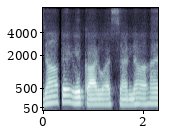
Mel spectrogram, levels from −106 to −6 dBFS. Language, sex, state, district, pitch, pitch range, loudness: Hindi, male, Punjab, Kapurthala, 125 Hz, 115-135 Hz, -17 LUFS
